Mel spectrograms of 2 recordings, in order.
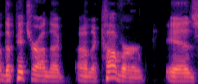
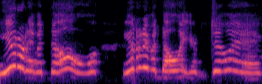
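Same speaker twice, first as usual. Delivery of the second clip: shrill, very high, deliberately terrible put-on woman's voice. Speaker shows the voice people call the Shirley voice, imitating Shirley's voice. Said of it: "my you know terrible imitation of her voice".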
